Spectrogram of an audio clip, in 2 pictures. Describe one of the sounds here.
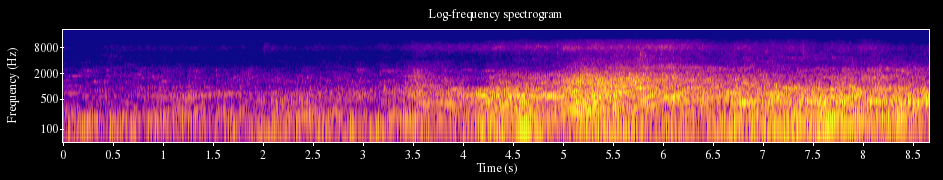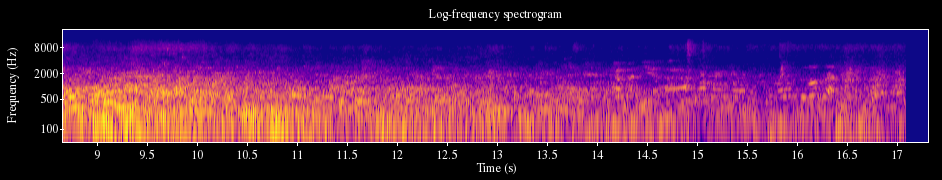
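Nearby adults chatter outdoors.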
